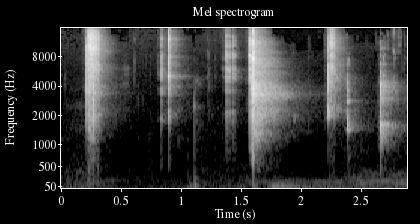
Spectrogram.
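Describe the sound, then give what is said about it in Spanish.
An aluminum can of water being opened: a few sharp metallic clicks, then a crisp crack with a short hiss of released air, and more small taps afterward. Clear, with no voices. “Hasta da satisfacción saber que vas a tomar agua con este sonido, te condiciona.”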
